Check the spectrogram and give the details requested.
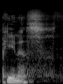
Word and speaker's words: Pinas: I have Googled it, and his name is pronounced Pynoos.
